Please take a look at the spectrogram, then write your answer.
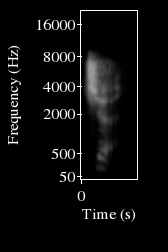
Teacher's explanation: in costa rica it's more like a ju it's kind of like a mixture in between the sh and the ch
